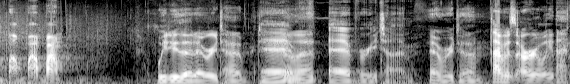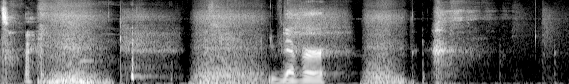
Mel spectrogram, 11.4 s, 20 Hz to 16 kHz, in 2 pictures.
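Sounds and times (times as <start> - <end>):
speech: 0.1 - 0.7, 1.6 - 6.7, 8.4 - 10.2
heavy breathing into a microphone: 6.0 - 10.5
sharp gasping intakes and huffs: 6.1 - 10.0.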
